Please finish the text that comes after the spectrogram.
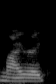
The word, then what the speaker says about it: Myrig: That's how it's pronounced, Myrig. I asked him.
